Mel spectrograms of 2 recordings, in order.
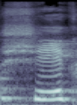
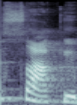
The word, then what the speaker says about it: sake: बोला, I wish I हैड अ कप ऑफ साके, कि काश मेरे पास क्या होता, शाके होता। शाके यहाँ पे इस ये जो SAKE लिखा है वो शेक हम इसे नहीं बोलेंगे, बल्कि हम इसे साके बोलेंगे।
